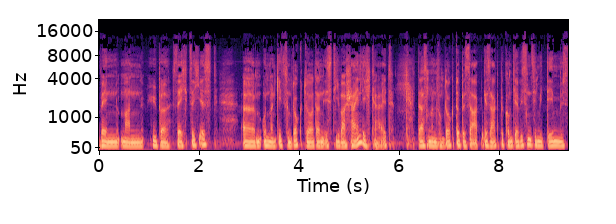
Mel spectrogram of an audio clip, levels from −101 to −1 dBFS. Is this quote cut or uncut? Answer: uncut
